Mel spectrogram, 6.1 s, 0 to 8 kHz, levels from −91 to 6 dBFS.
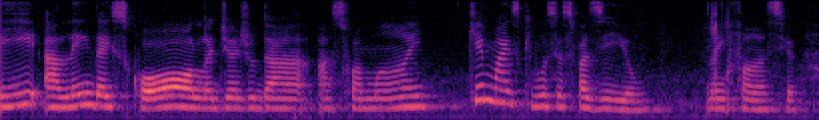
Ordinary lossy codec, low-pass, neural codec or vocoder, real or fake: none; none; none; real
